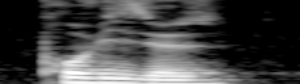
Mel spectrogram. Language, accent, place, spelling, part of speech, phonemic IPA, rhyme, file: French, France, Lyon, proviseuse, noun, /pʁɔ.vi.zøz/, -øz, LL-Q150 (fra)-proviseuse.wav
- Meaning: female equivalent of proviseur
